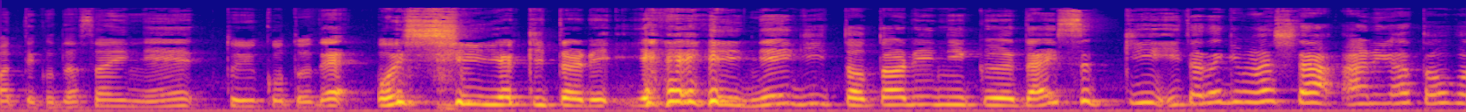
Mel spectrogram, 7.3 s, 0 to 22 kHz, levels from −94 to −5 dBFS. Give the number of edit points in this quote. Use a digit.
0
